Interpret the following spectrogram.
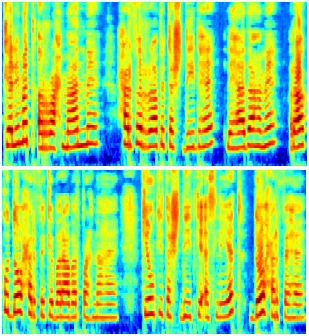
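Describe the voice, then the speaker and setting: A woman teaching tajweed, deliberately explaining each letter's rules and slowly reciting the verses aloud. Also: high voice, fairly even intonation, dark tone, no room sound, clean studio sound. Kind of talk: tajweed lesson with slow recitation.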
